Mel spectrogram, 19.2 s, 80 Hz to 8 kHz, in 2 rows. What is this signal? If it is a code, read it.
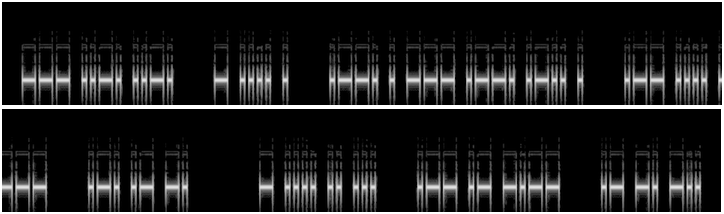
Morse code, heard as a keyed tone, about 21 wpm, 700 Hz. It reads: OFF THE PEOPLE WHO RAN THIS WAY AND
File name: Book One / 12-Chapter 12 - 21 WPM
